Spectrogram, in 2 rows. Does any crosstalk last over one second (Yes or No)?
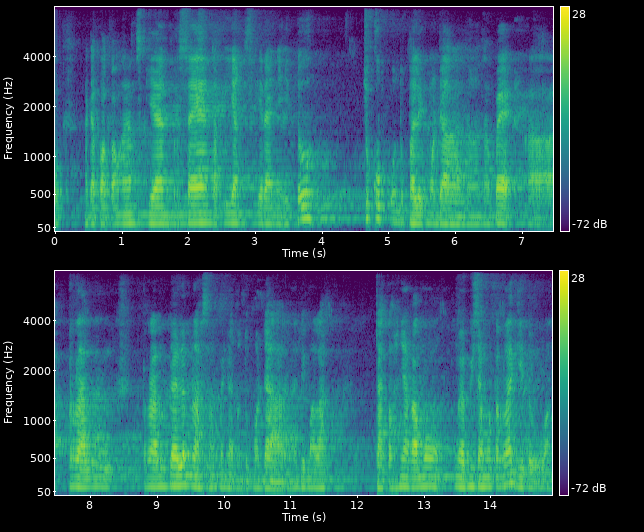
No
